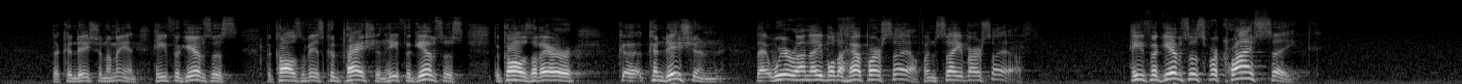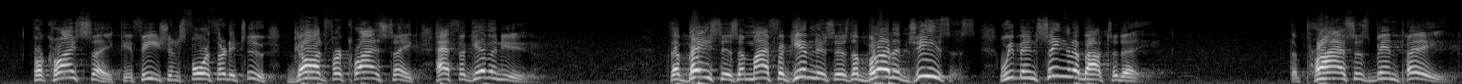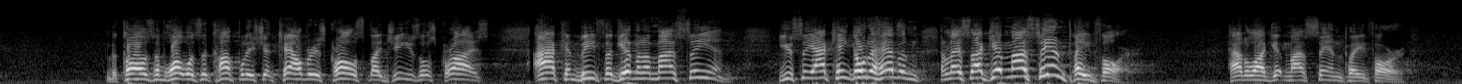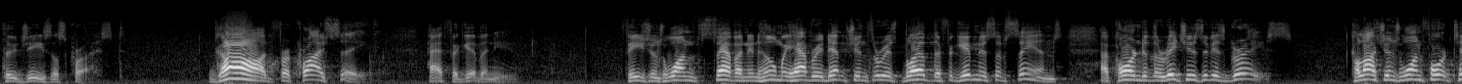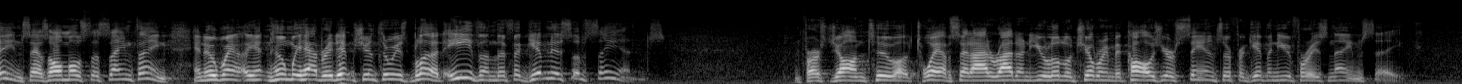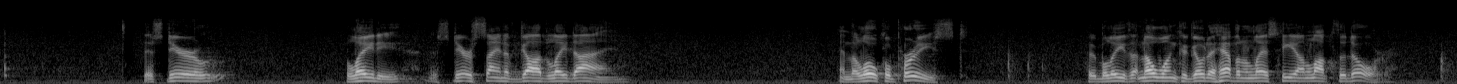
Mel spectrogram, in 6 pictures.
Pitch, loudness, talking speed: 190 Hz, -20 LUFS, 140 wpm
